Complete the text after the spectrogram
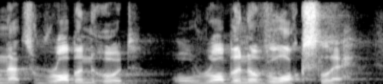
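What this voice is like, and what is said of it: Put-on English accent. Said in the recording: “That's my best impression of an English accent. Please excuse me.”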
